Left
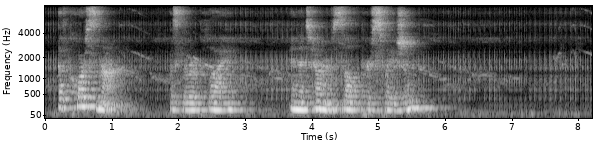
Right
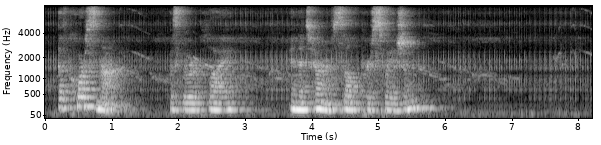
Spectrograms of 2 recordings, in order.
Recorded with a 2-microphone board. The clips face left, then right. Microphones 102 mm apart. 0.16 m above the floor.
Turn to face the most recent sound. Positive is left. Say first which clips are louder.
# even
turn(degrees=5)  # may be behind; listen again after turning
